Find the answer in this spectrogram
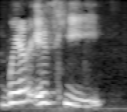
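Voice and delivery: mild, half-voiced scream. Retelling a scene where a mother learns her son has died: imitating someone screaming. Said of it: "she's, like, screaming".

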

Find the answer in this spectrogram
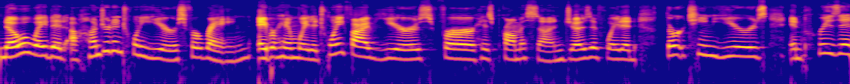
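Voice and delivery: plain

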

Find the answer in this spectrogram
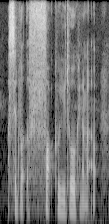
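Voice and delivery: put-on menacing tone. Retelling a drill instructor confronting him face to face; mock-sinister threat. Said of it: "so sinister".

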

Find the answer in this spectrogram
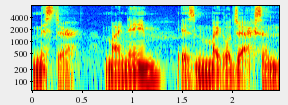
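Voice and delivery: normal talking voice

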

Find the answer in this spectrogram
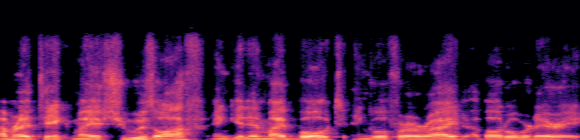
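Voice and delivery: attempted Canadian accent. A speaker tries out his Canadian accent for the others: Canadian accent. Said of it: "he's going to try out his Canadian accent tonight".

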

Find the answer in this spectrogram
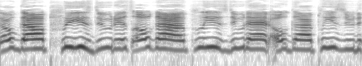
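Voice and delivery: high, begging, pleading voice. Acting out someone praying, begging and pleading with god, mock begging god. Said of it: "begging and you're pleading God".

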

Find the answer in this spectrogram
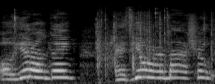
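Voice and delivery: needless showy yelling, very high and loud. Mimicking how Nicki talks to someone on her show, putting on a front, imitating Nicki yelling. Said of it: "why were you even yelling?".

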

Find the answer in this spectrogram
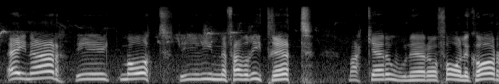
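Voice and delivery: Gothenburg dialect, very high. In an improvised scene, the father calls his son in for dinner; Gothenburg accent. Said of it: "Det låter han också som göteborgare".

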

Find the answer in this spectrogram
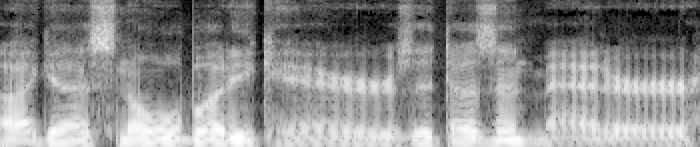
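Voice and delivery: low, cartoonish donkey voice. Taking turns doing Tigger and Piglet voices, Eeyore voice.

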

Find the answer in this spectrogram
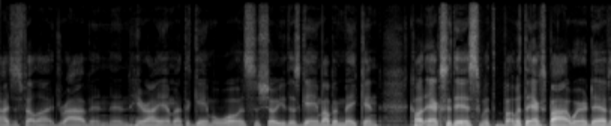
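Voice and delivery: rasping, creaky voice. Retelling a Game Awards appearance, unsure it's a good Matthew McConaughey accent. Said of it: "I don't know if that's a good accent or not".

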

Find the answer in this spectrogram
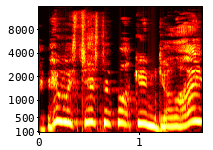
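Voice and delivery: acted-out, very high, slow, unhinged maniacal cackling. Retelling a reaction video of a guy who lost it: imitating someone laughing maniacally. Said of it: "laughing maniacally, like he's lost his mind".

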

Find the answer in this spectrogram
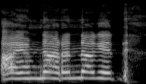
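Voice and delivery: high mock yell at top of lungs.

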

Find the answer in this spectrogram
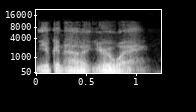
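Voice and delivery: seductive voice. Joking about making love to Burger King: sultry voice. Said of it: "Listen to my sultry voice".

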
